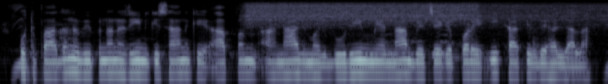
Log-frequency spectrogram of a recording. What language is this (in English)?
Bhojpuri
